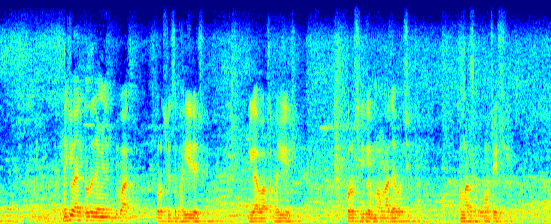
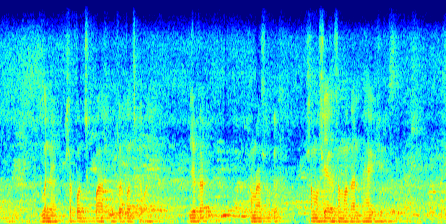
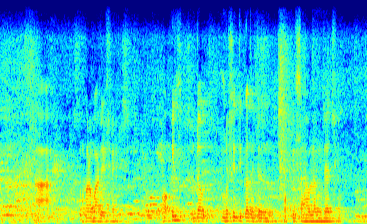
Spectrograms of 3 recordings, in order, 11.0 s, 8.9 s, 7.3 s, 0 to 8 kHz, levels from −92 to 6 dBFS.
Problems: background sounds at intervals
